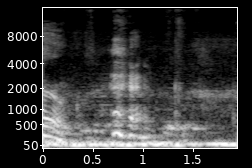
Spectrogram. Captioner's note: giggles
